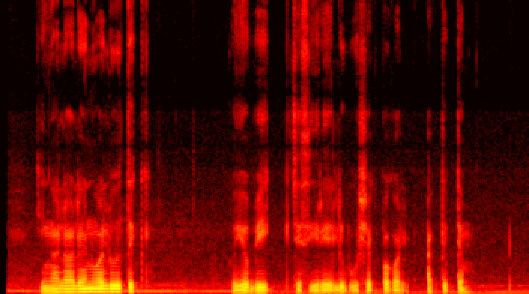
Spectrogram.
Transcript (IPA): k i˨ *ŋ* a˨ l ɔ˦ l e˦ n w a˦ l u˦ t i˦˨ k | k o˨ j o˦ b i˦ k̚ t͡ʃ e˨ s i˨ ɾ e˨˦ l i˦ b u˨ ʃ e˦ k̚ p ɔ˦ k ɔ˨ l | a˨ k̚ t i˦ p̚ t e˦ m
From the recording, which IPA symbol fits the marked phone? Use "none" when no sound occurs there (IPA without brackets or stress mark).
ŋ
